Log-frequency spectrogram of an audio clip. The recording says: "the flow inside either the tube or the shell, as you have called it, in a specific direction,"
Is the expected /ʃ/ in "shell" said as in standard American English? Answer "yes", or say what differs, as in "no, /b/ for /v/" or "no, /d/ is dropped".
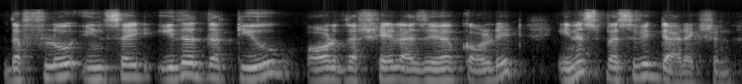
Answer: yes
